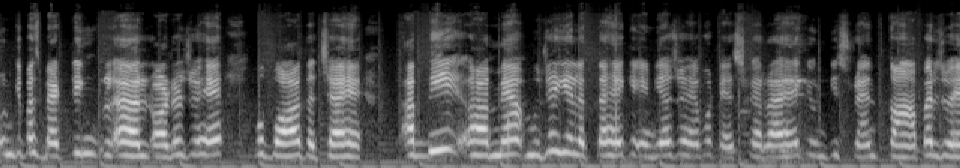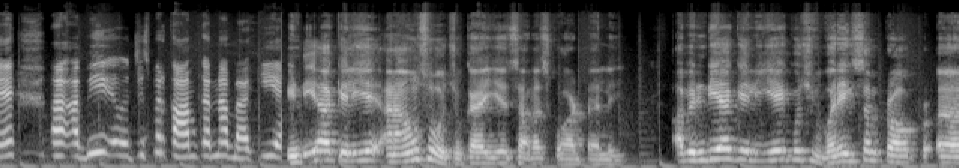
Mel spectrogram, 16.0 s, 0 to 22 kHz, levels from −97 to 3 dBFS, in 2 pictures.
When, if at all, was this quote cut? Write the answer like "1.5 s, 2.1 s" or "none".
10.4 s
